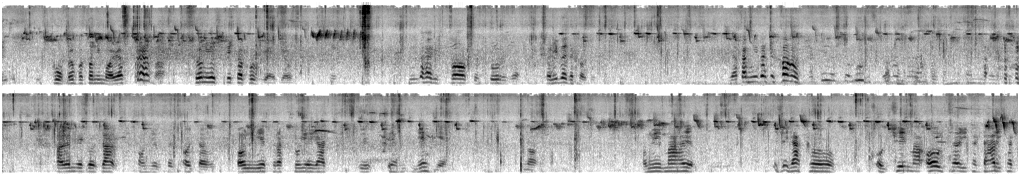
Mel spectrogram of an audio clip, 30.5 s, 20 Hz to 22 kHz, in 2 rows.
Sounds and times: two persons talking 0.0 - 30.5

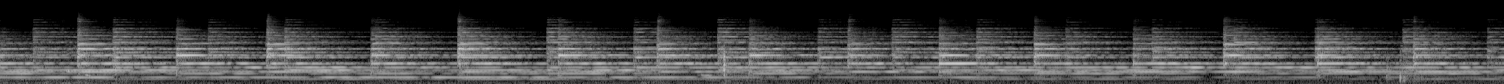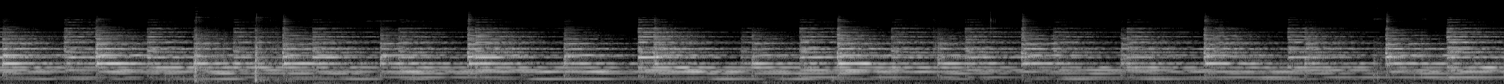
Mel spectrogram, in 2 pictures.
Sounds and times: bells 0.0 - 30.0
church door 0.0 - 30.0

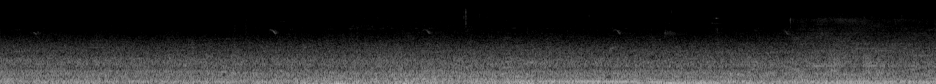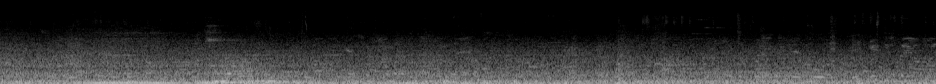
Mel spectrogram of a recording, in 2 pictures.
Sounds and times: roadies unloading equipment 4.3 - 18.3

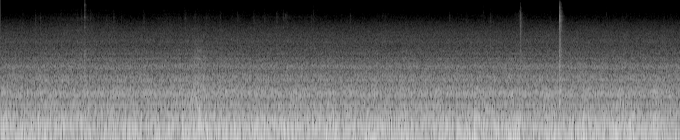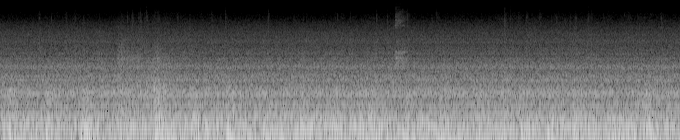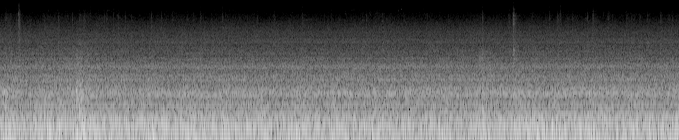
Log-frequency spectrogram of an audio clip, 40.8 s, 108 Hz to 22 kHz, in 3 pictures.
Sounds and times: train carriage 0.0 - 40.7

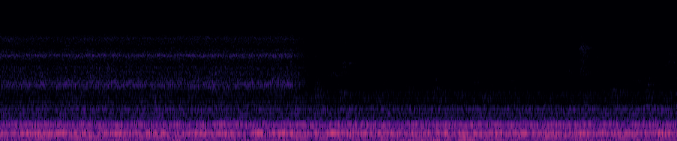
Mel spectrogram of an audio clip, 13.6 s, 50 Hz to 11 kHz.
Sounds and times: toilet ventilation 0.0 - 6.1

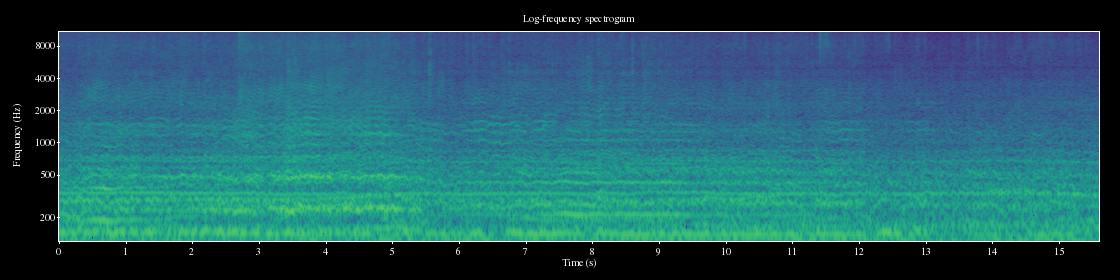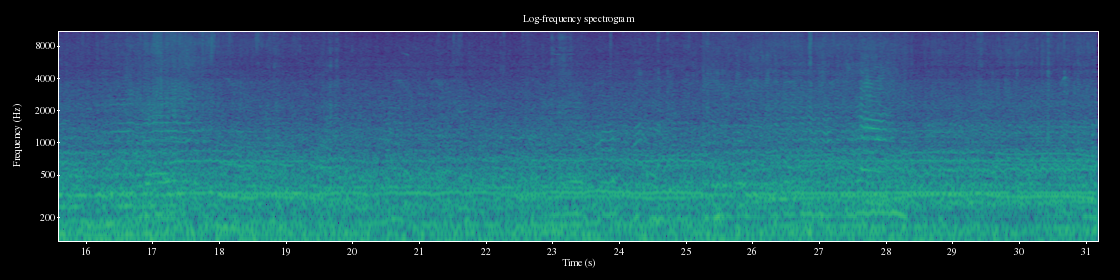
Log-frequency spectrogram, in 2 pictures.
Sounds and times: undisturbed bees 0.0 - 31.1

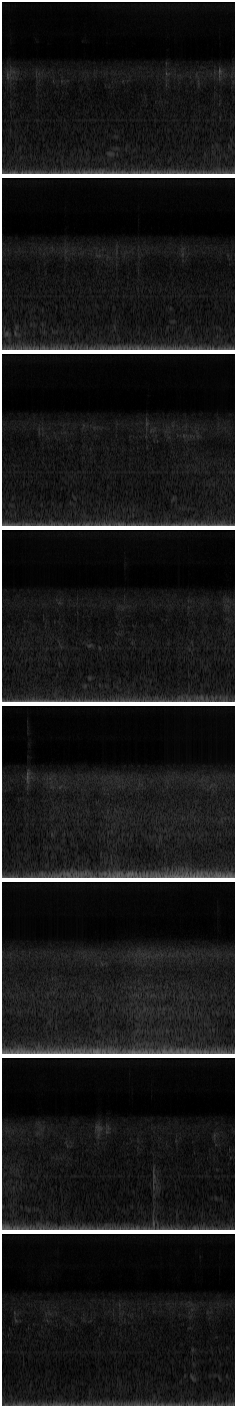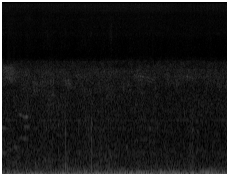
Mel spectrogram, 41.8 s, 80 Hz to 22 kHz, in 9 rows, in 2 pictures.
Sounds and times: Birdsong 0.0 - 41.7
Traffic Sound 0.0 - 41.7

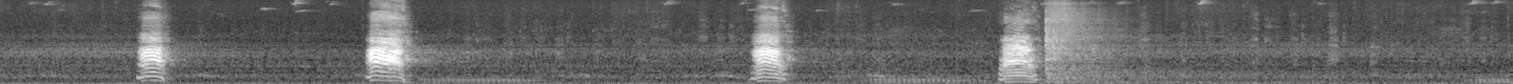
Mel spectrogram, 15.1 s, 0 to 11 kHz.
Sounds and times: tigresa 3.6 - 15.1

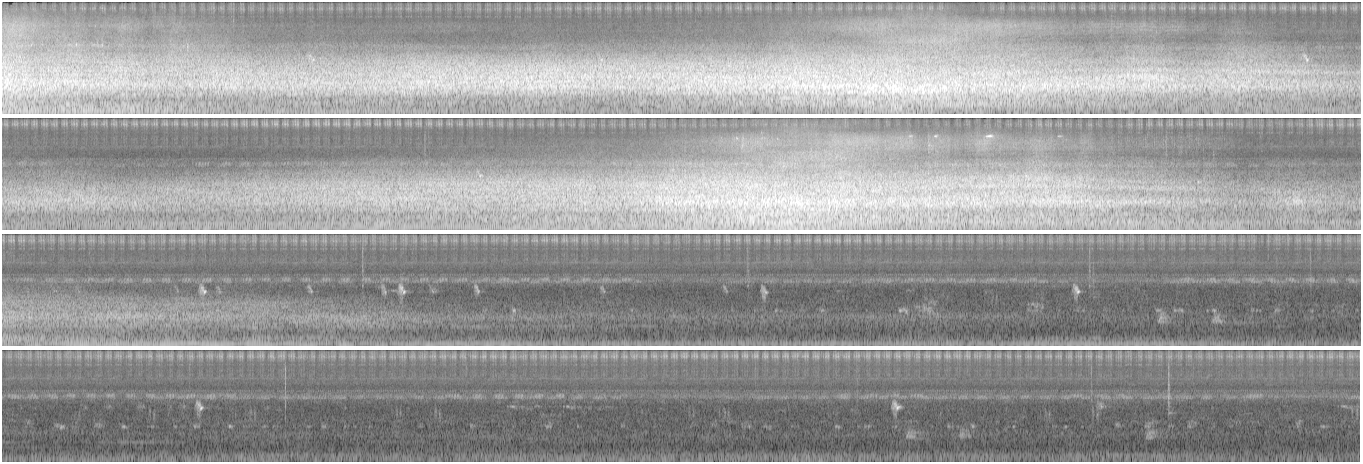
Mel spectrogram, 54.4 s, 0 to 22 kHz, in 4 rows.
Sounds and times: Traffic Sound 0.0 - 40.9
Birds singing 45.1 - 52.8

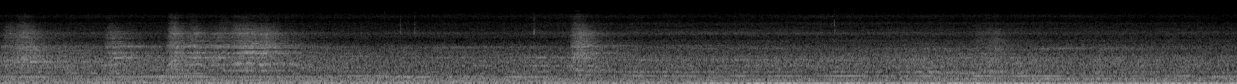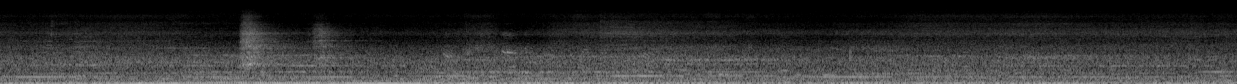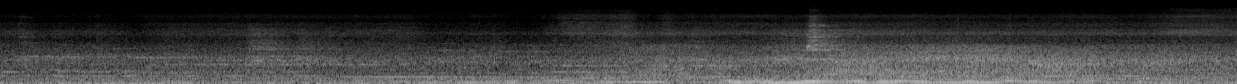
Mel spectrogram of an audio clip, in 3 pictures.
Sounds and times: Small factory ambiance 0.0 - 37.1

